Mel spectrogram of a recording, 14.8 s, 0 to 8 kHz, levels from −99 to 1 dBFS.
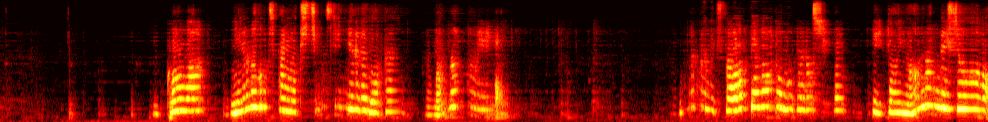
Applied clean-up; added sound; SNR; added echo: neural mask model DeepFilterNet 3.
